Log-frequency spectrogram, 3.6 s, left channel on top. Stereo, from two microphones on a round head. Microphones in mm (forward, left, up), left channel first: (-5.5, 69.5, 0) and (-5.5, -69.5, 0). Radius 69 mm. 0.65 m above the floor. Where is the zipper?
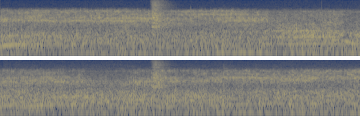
50° left (ahead or behind), 1.9 m.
